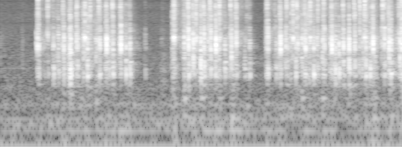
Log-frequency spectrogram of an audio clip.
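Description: Both hands type with their fingertips on a full-size mechanical keyboard with white, black and green plastic keycaps and blue clicky switches, resting on a desk mat. Three rapid bursts of bright, sharp clicks are separated by two brief pauses. Each click is crisp and dies away almost instantly, with very little low end.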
